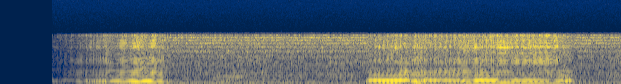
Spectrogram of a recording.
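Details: Loud, rattling snores from a sleeping adult man (the father), two long breaths with a quieter breath between: snoring.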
